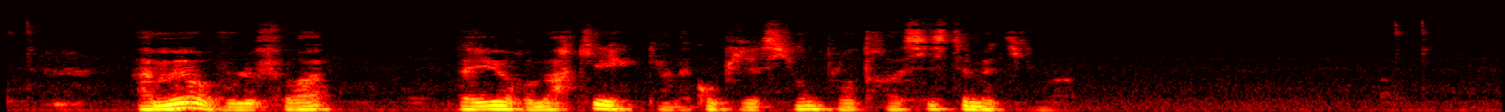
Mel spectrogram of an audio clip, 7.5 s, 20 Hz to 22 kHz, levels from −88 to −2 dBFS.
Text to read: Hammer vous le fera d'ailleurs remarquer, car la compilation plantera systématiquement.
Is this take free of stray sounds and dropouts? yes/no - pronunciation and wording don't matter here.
yes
